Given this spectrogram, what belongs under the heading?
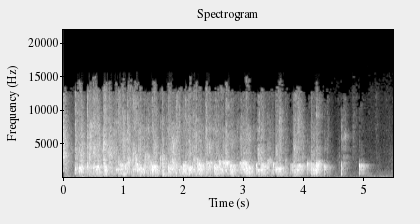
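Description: An audience applauds the delegate at a World Ozone Layer Day event in Cameroon, dense sustained clapping from many hands that thins out toward the end, loud and close.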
